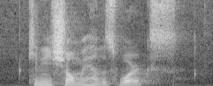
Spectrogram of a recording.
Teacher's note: So the stressed words would be show and works.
